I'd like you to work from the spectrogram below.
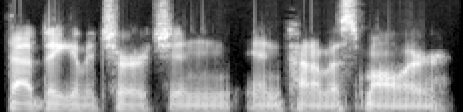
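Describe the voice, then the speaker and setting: A man's voice: rumbling low, fairly even intonation, fairly quick, fairly bright tone, no room sound. A man from Southern Oregon, a guest musician, telling easygoing stories in casual chat with frequent restarts. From Southern Oregon, USA. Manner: easygoing storytelling with many restarts.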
